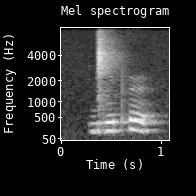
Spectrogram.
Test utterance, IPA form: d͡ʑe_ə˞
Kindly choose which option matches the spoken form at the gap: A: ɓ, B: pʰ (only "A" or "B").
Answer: B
